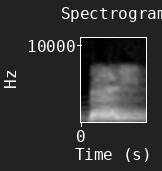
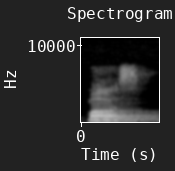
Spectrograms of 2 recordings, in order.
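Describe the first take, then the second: First: It is snapped out as a shout. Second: It is called softly.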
